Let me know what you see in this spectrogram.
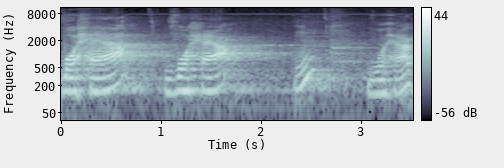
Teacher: the R at the end of the syllable, we do not pronounce it. So it just, we elongate the vowel.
